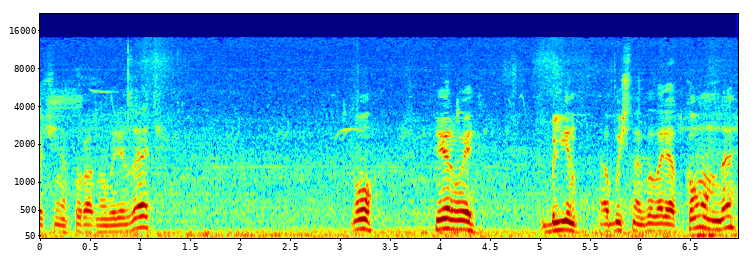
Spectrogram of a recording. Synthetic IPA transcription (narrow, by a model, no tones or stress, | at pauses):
ot͡ɕɪnʲɐkʊɾat̪nəvɨɾʲɪzatʲ | nu | pʲe̞rvɨj | blʲin | ɐbɨt͡ɕnəɡəvɐɾʲat̪koməmd̪a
